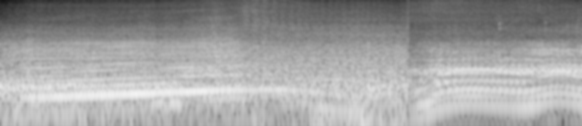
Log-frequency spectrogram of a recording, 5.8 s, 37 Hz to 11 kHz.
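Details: Boosted single-turbo Nissan 370Z Nismo driven on a nearly 100-degree day after an exhaust leak was fixed: smooth, even drone rising with revs, a clean shift, then pulling again, no ticking or puffing; exhaust healthy.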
